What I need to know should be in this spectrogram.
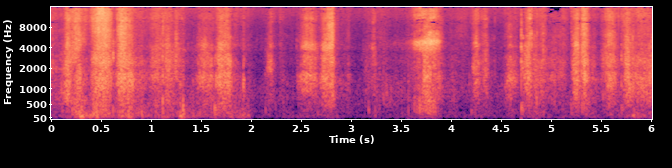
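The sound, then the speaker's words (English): Soft footsteps of someone walking while holding a phone up, a steady run of many faint steps with light rustling and no voices. “So I'm holding the phone up while I walk.”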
